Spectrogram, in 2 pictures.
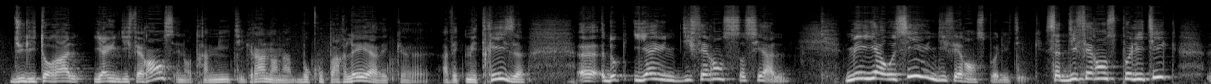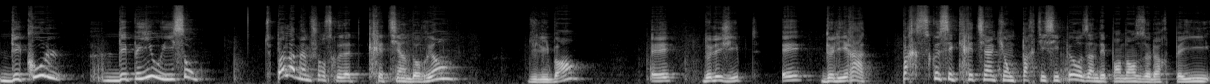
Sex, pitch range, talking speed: male, 135-225 Hz, 185 wpm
